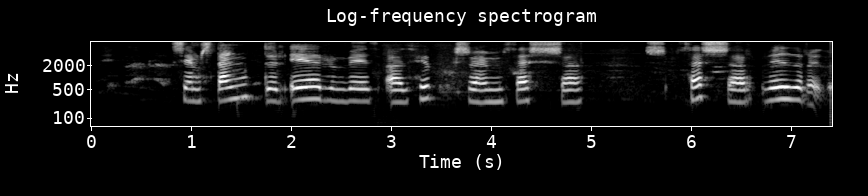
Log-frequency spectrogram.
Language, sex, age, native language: Icelandic, female, 18-19, Icelandic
